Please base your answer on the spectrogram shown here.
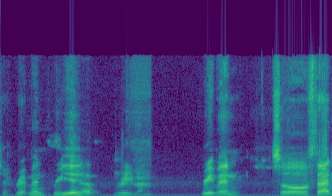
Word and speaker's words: Reitman: Is that how you pronounce it? Reitman? Yeah. Reitman.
